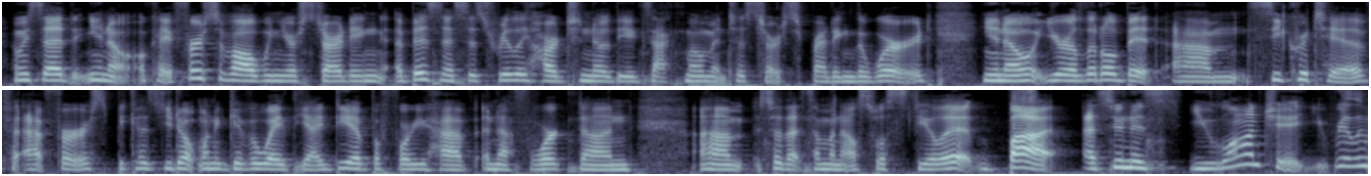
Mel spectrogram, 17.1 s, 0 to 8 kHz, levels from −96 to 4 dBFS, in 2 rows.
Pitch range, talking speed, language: 180-220 Hz, 240 wpm, English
